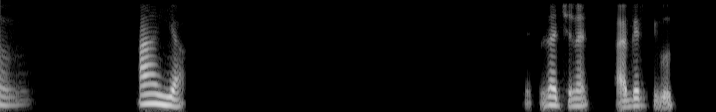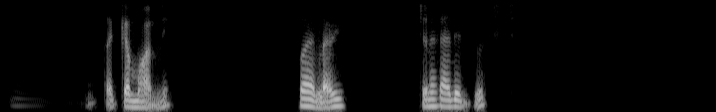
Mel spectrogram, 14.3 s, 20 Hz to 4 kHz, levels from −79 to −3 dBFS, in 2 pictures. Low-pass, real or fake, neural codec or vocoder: 3.6 kHz; fake; codec, 16 kHz, about 1 kbps, DyCAST, with the encoder's durations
